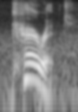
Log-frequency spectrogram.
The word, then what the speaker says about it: carrot: Carrot. Carrot? No. We do not pronounce the vowel in the non-tonic syllable.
